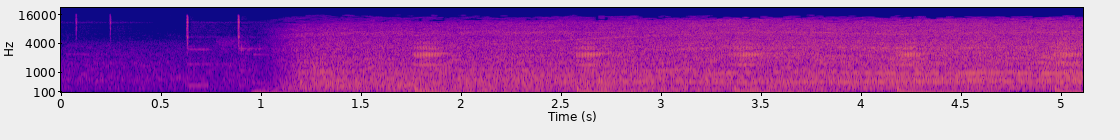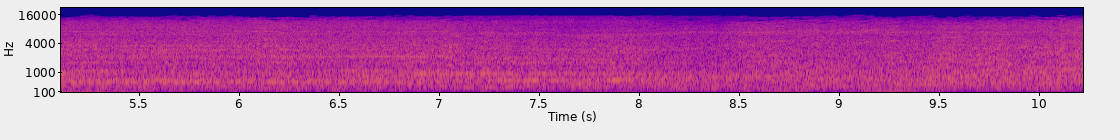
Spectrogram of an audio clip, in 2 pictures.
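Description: Formula One car engines rev high and scream away from a race start.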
